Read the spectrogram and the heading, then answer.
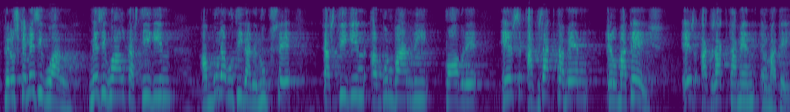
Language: Catalan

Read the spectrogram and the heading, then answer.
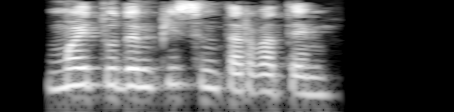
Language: Mari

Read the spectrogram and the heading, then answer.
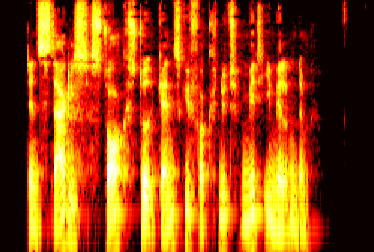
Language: Danish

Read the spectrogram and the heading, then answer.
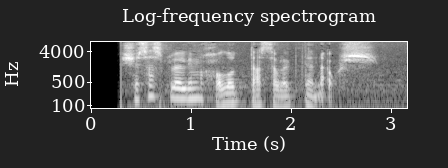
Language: Georgian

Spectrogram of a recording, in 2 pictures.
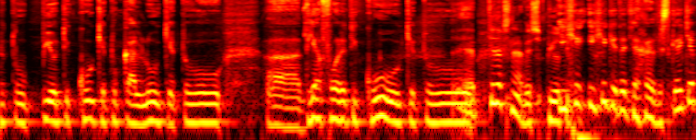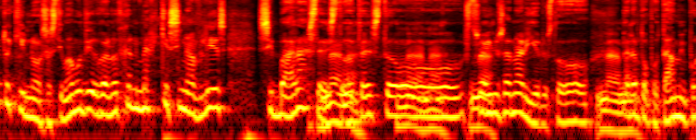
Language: Greek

